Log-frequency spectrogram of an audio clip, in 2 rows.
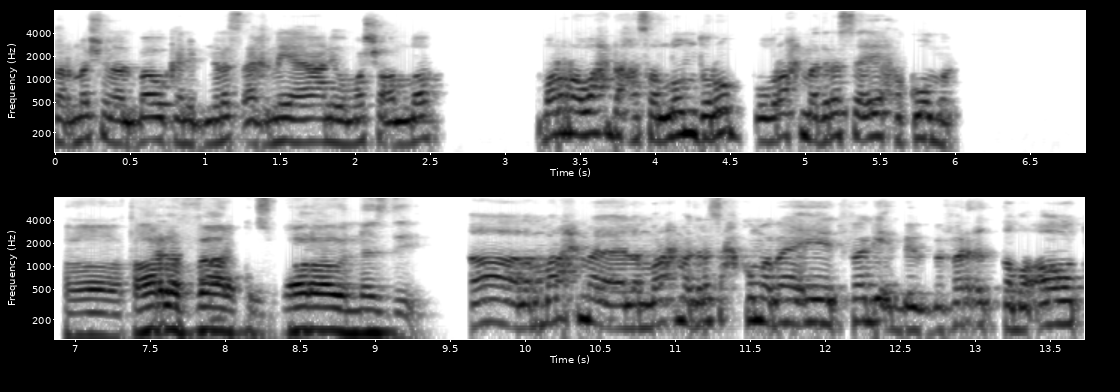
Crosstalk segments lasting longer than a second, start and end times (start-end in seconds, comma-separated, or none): none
